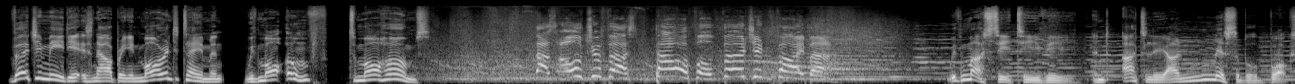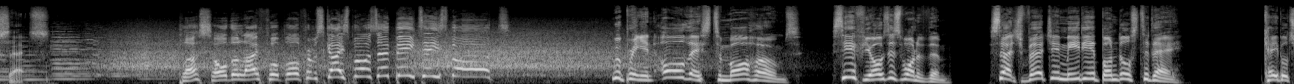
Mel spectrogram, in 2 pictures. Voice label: commercial

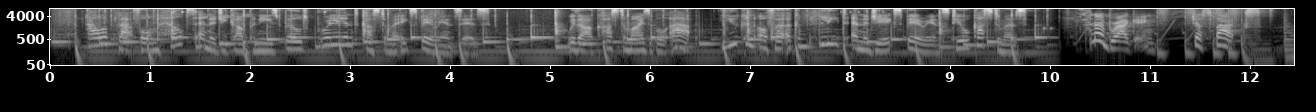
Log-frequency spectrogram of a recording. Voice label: explainer corporate narration

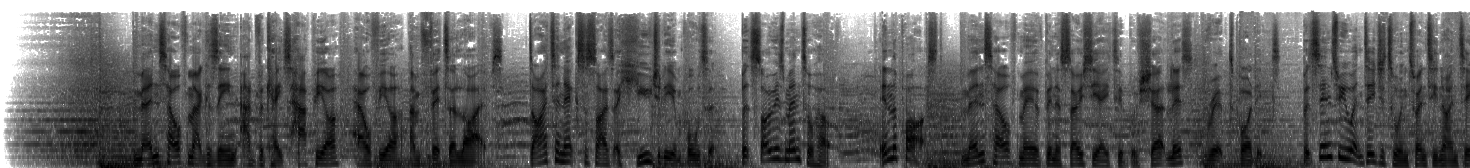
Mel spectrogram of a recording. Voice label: estuary voice corporate

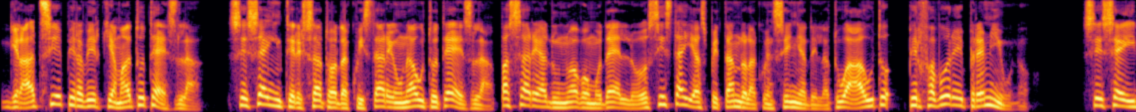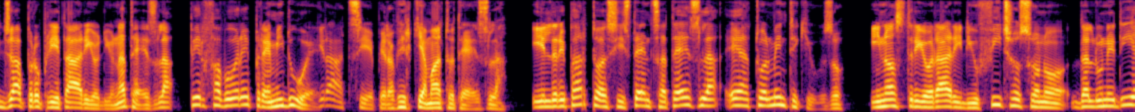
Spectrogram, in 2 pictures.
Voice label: Italian male, telephone

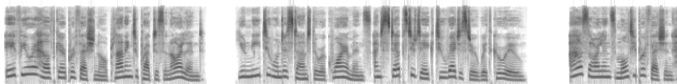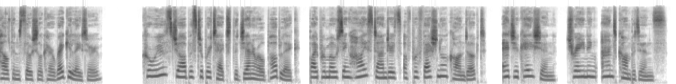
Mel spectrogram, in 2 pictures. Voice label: irish voiceover elearning

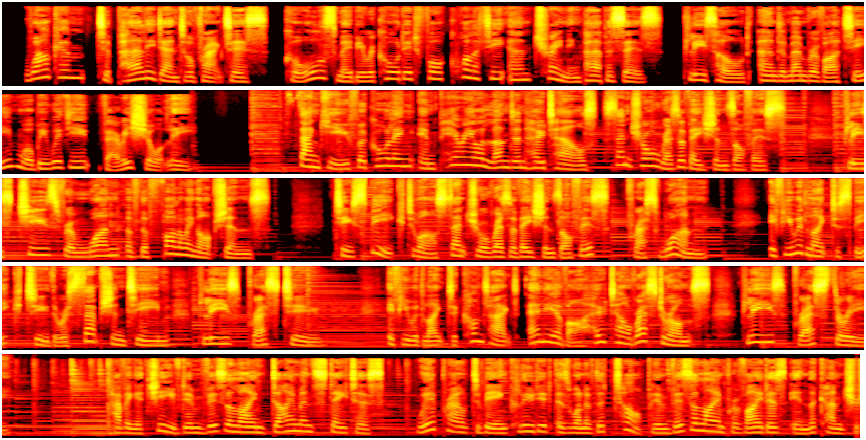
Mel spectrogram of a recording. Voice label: telephony, voiceover; telephony demo

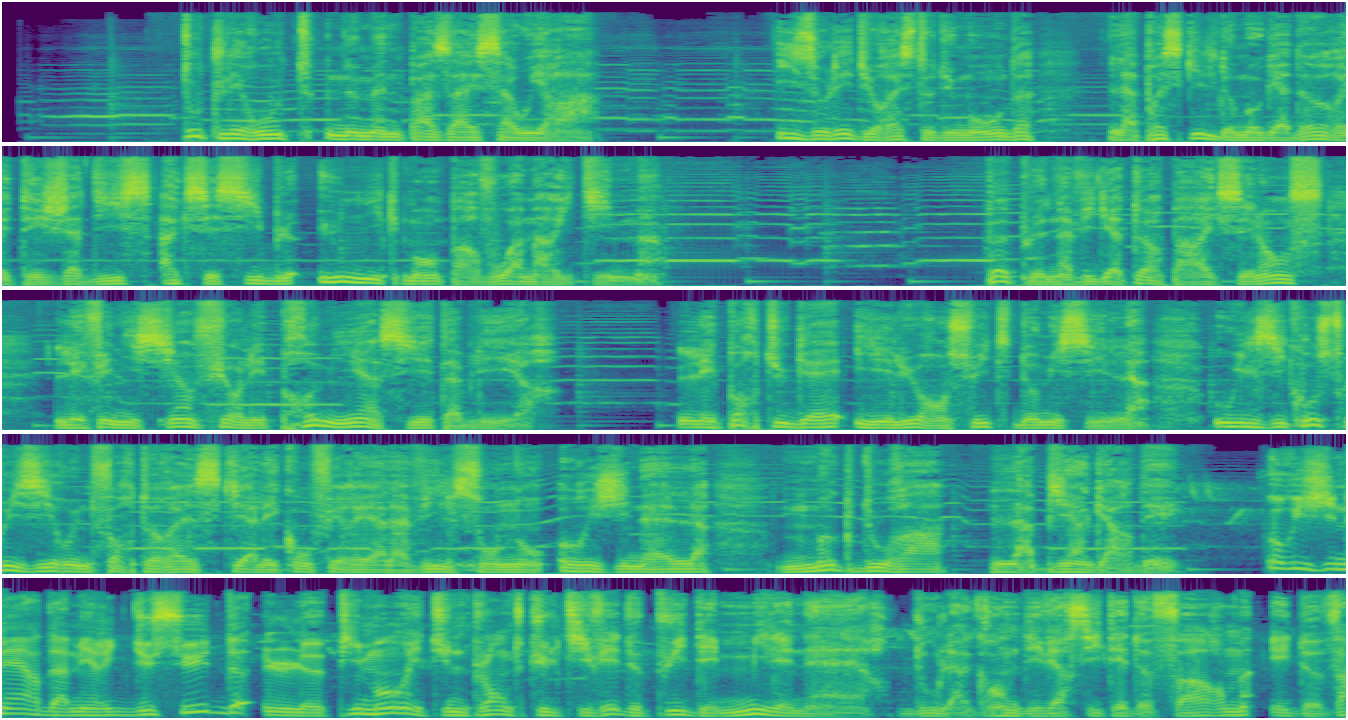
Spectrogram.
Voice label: french documentary, French Male Warm

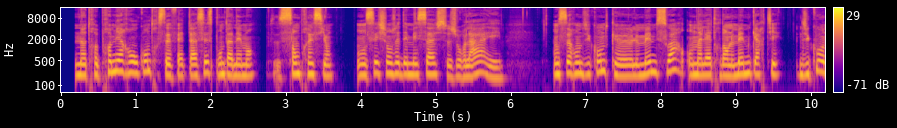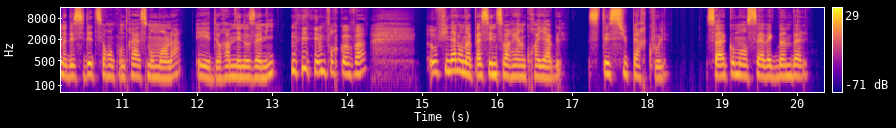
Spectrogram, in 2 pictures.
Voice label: french voice natural

